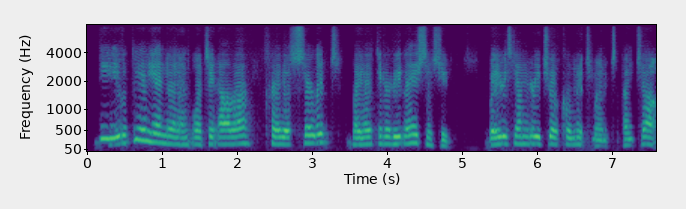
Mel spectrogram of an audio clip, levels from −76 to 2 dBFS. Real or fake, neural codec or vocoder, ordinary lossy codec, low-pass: fake; codec, 16 kHz, 0.5 kbps, FreqCodec, smaller model; none; none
